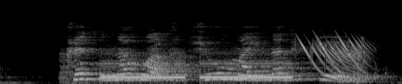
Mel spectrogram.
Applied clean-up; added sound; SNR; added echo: none; Keyboard (musical); -1 dB; reverberation time 1.0 s.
